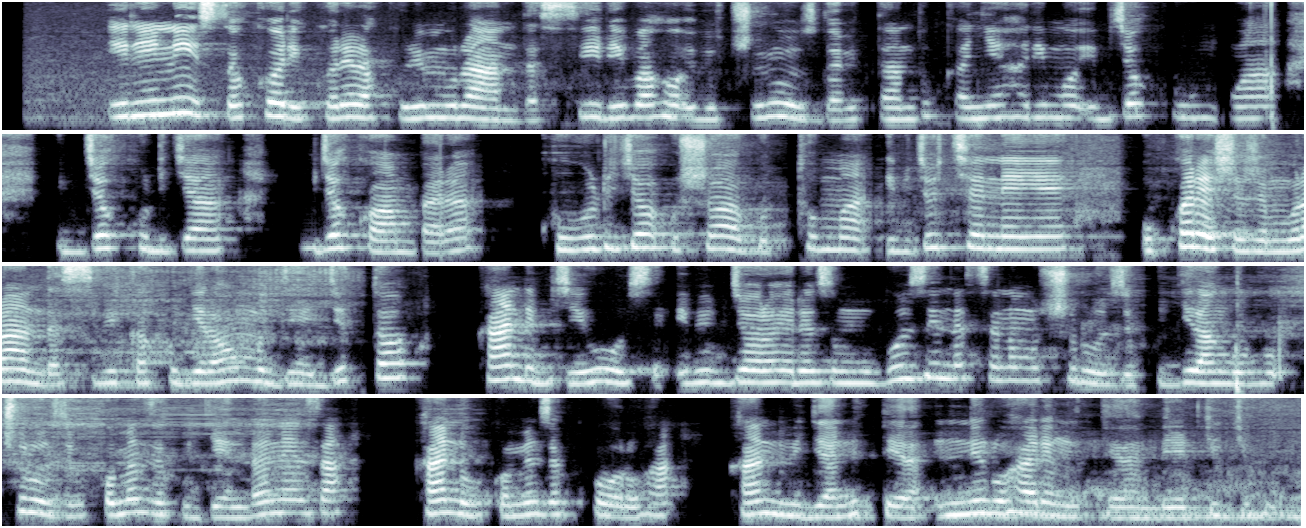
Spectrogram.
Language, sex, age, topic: Kinyarwanda, female, 18-24, finance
